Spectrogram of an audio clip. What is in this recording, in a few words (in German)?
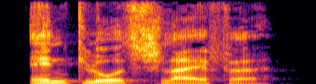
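"Endlosschleife", German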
